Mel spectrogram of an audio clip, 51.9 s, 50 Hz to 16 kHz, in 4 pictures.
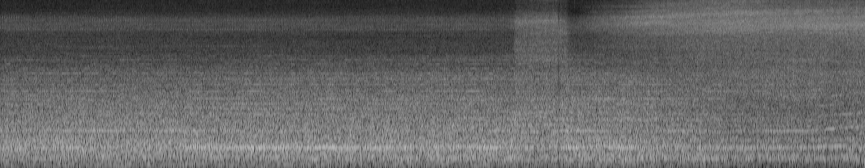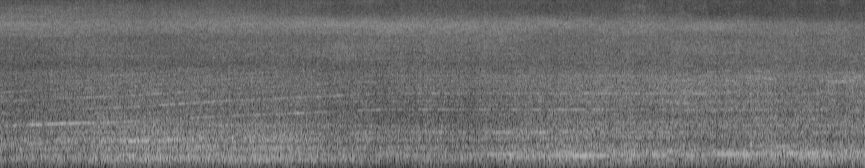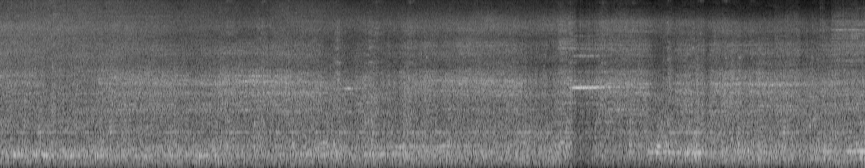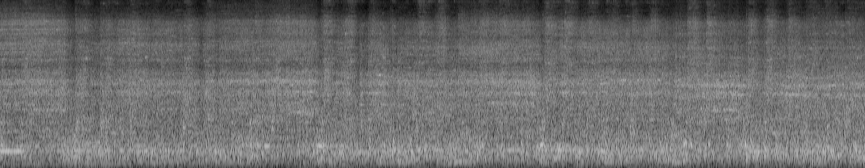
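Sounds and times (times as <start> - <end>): electric locomotive motors whining: 6.6 - 51.9.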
